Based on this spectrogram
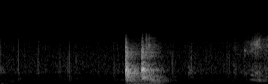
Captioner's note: knocking on door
